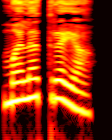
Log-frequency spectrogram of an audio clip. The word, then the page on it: ಮಲತ್ರಯ: Kannada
